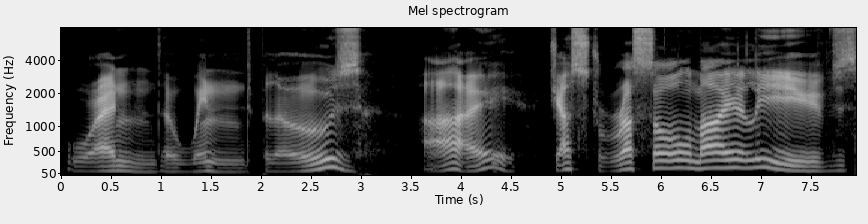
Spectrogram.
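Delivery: slow, drawn-out boastful oak tree voice; a smug giant tree bragging to the reeds; proud old oak. Acted. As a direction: let the mighty oak savour its pride. Oak tree speaks in story.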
